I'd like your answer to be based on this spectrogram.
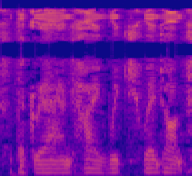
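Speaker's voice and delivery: usual speaking voice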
